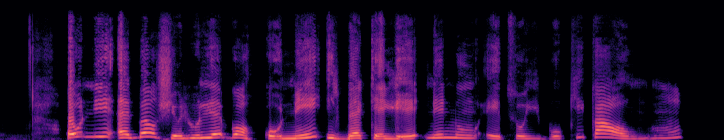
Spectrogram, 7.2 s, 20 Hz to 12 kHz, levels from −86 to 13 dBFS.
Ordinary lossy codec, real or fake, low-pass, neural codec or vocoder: none; fake; 10.8 kHz; codec, 24 kHz, 0.9 kbps, WavTokenizer, small release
